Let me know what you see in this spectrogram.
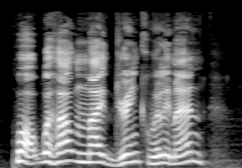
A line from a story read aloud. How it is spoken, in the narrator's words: shouted the others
